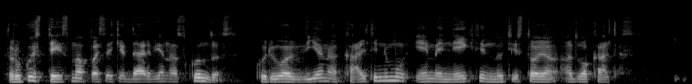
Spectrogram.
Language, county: Lithuanian, Kaunas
